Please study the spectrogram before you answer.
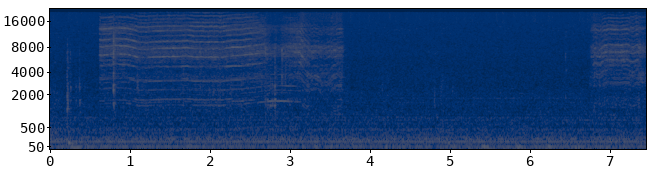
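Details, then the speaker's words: Dead Sony CCD-TR55 Video8 camcorder, loading motor driven directly from about 3 V supply to extract a stuck tape: thin high whirr runs about two seconds, stops, restarts briefly; motor turns slowly, reaching the unlaced position. "okay that has worked to an extent it is now in the unlaced position that's with the black wire here connected to positive has got it to the unlaced position"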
